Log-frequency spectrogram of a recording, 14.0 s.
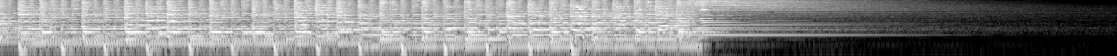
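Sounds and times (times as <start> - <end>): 
happy music: 0.0 - 10.6.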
